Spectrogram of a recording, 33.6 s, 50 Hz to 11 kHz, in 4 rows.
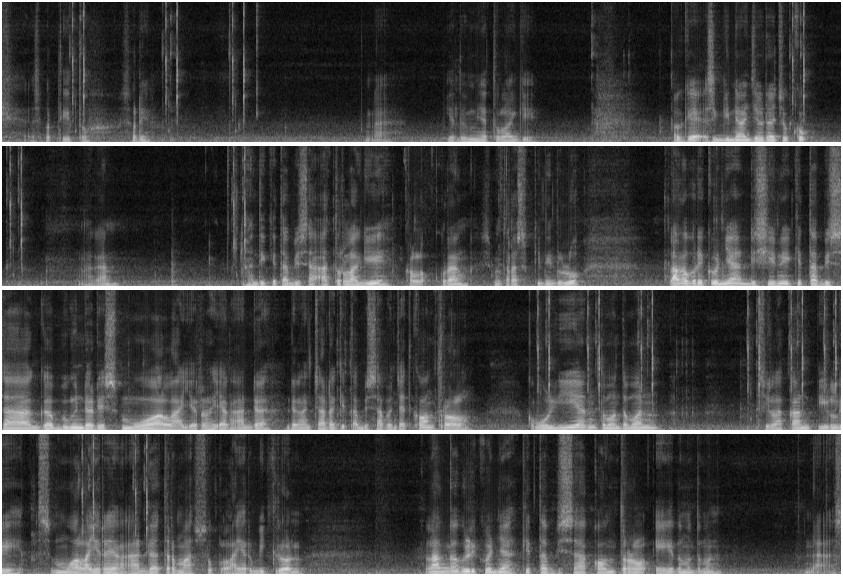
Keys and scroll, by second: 32.3 super+e.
